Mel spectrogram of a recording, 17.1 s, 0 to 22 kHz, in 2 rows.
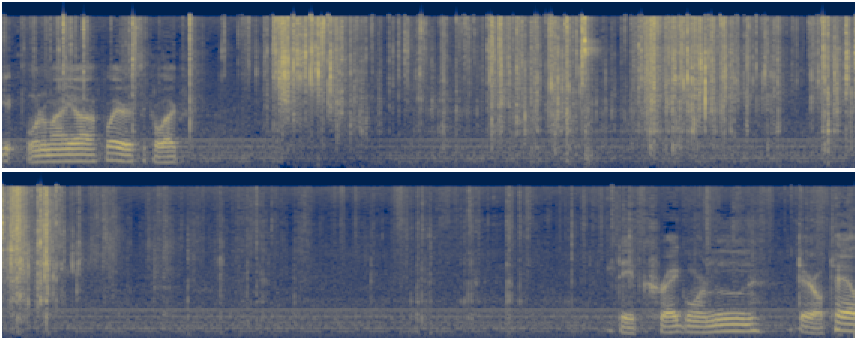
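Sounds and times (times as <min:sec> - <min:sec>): plastic wrapper crinkling and tearing: 0:00.1 - 0:09.8.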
